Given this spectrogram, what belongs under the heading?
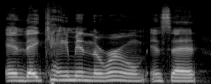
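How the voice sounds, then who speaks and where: A woman co-hosting a podcast, talking casually and thoughtfully, often pausing and restarting as she looks for the words. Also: on the low side, steady tone, darkish tone, smooth. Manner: thoughtful, hesitant, restarts while searching for words. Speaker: podcast co-host. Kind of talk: casual chat.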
